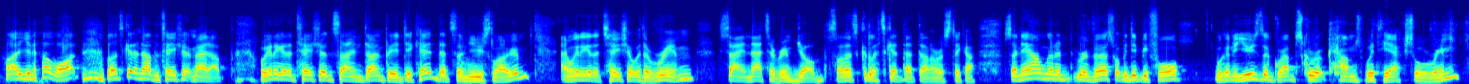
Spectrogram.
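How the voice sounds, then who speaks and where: A man's voice: mid-range voice, fast, warm tone, no echo. Cheeky Australian man in his forties. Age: 40s. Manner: cheeky, swearing, laughs at his own jokes, reads out chat. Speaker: slot car channel host. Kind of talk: casual livestream chat.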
